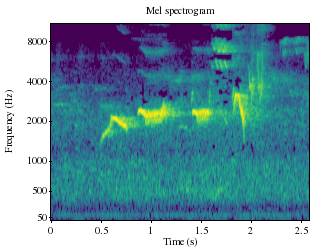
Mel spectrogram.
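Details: Dipper giving a short phrase: a rising whistled note that levels into sustained clear whistles, broken by brief buzzy, rasping high bursts near the end. Constant rushing water noise beneath.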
